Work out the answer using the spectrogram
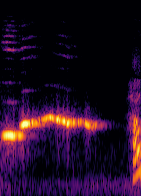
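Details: Pet African grey parrot, a female, indoors: a long, clear whistle gently rising then slowly falling, followed by a brief harsh squawk.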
